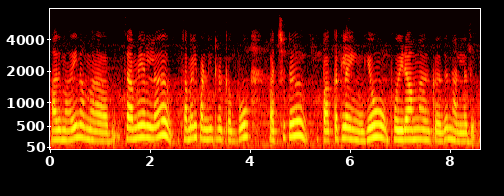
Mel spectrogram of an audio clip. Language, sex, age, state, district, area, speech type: Tamil, female, 30-45, Tamil Nadu, Mayiladuthurai, rural, spontaneous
